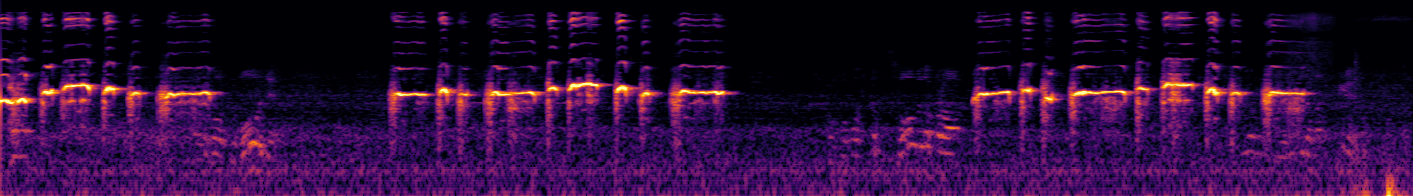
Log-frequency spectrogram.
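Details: Pet cockatiel, normal lutino, whistles a repeated phrase of clear notes three times, each run lasting about three seconds with quiet pauses of about two seconds between, the pitch lifting briefly mid-phrase.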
